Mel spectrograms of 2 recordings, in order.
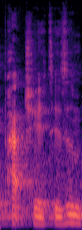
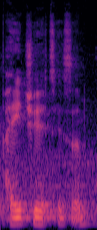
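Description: First: It is said with a British pronunciation. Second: It is said with an American pronunciation. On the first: "I say patriotism" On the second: "Americans say patriotism"

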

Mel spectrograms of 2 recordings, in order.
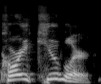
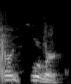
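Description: First: The L sound comes after the B. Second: The L sound comes right after the K. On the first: The speaker calls it wrong. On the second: The speaker calls it right.

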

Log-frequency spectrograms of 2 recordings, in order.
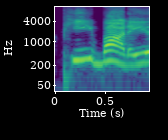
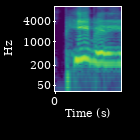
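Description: First: Every syllable is said fully, as spelled. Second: It is said in the reduced local way. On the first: The speaker is not from the area. The speaker calls it wrong. "not Peabody ... pronounce it exactly how it's fucking spelled" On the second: The speaker is from the area. The speaker calls it right. "that's Peabody"

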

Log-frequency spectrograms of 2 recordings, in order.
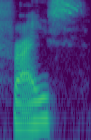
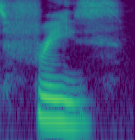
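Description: First: The word sounds like 'fries'. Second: The word sounds like 'phrase'. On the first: The speaker calls it wrong. "phrase is not pronounced fries" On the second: The speaker calls it right. "but phrase"

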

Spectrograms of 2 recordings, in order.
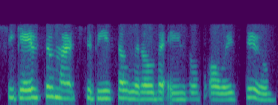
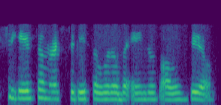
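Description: First: It is said more slowly. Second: It is said at a normal pace.

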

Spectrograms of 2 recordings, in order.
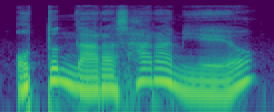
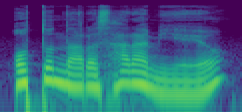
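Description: Both takes have the same delivery.

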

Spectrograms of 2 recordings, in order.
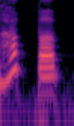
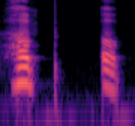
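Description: First: It sounds pleased and encouraging. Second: It sounds irritated and displeased.

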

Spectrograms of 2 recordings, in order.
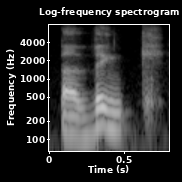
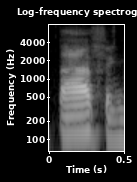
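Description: First: The stress is on the second syllable. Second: The stress is on the first syllable. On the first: The speaker calls it wrong. "so it's not Bavinck" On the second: The speaker calls it right. "as long as you emphasize the first half"

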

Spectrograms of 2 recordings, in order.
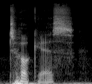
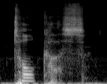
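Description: First: No L sound is heard before the K. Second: An L sound is heard before the K. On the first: The speaker calls it wrong. "not Tukas" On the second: The speaker calls it right. "this is Tulkas, T-U-L-K-A-S"

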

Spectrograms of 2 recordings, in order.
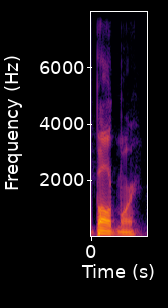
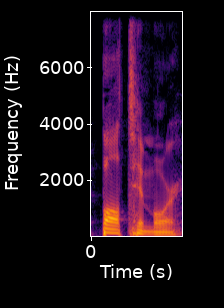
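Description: First: The T is dropped and the word is shortened. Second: The T is pronounced and all syllables are said. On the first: The speaker is a local from the city. "It rolls off the tongue easier when you say it with the D" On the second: The speaker is not from the city. "Instead of"

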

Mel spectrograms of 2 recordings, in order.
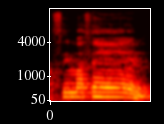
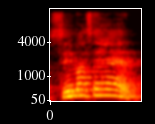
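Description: First: The call is said in a slightly raised voice. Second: The call is said loudest, with some irritation. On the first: A polite first attempt to get attention. "少し大きな声で店員さんを呼ぶわけですよ" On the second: The caller is getting annoyed. "もうちょっと大きな声で"

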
